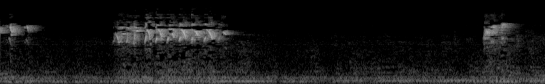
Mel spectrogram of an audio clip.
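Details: Javan Horsfield's bush lark kept in a cage sings a brief high note, then a dense, buzzy, rattling trill for about a second, with another short high note at the end.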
